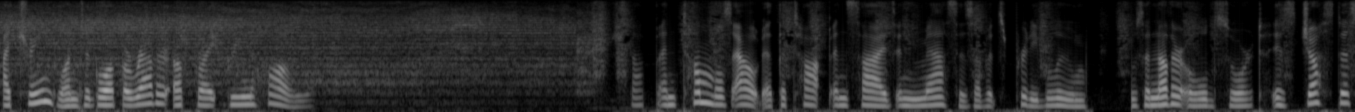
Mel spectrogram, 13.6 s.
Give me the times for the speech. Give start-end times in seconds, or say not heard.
0.0-3.1, 6.3-13.5.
